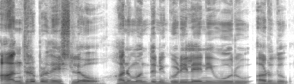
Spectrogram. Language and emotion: Telugu, neutral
